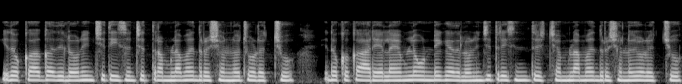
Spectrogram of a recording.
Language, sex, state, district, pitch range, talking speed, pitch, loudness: Telugu, female, Andhra Pradesh, Guntur, 190-200 Hz, 175 wpm, 195 Hz, -12 LUFS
